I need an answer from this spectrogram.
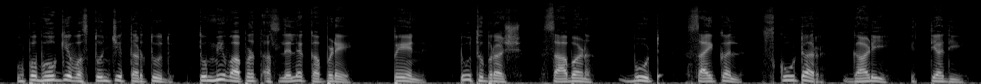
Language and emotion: Marathi, neutral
